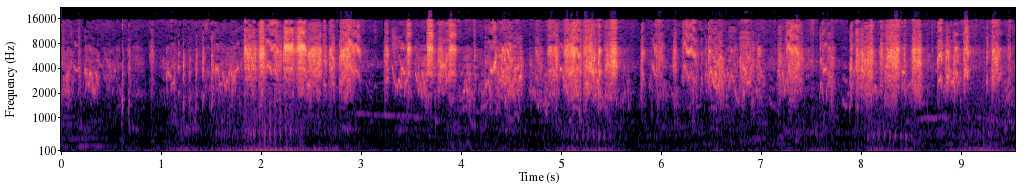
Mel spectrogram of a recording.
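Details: Budgerigars, several parrots, chirping loudly while eating; dense, scratchy warbling chatter at high pitch, continuous with bursts every second or two, plus low rumbling handling noise underneath.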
